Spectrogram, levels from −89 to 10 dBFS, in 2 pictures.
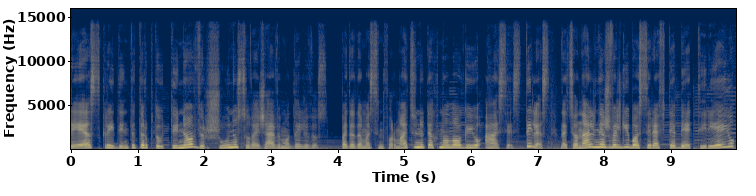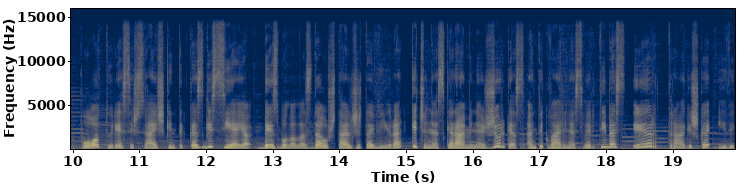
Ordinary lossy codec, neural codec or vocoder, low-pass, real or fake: AAC, 96 kbps; none; 14.4 kHz; real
